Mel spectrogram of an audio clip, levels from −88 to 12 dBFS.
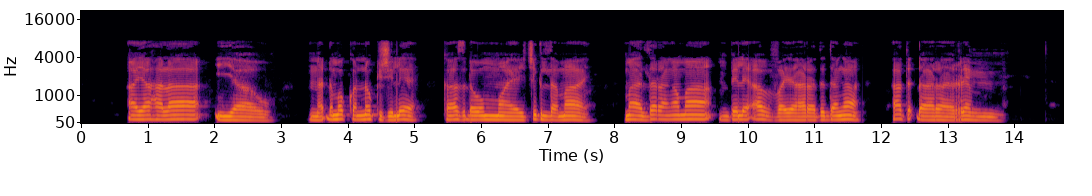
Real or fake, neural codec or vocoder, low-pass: real; none; 7.2 kHz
